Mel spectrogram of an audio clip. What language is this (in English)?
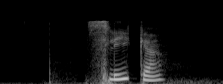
Norwegian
